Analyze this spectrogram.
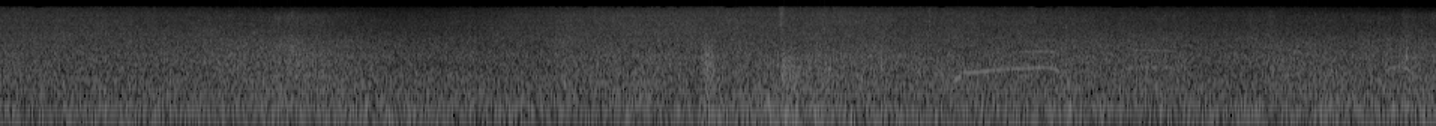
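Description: Sea waves washing against rock with wind, a steady even rush of noise. A few faint short whistled glides come in about two thirds of the way through.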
